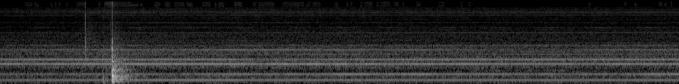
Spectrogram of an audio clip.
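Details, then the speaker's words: GPNI 2.2 kW 220 V spindle on a Fuling DZB300 inverter, set to 24,000 rpm: smooth steady high whine, even pitch, no wobble, knock or grind; normal running. "Ini di angka 24.000, selancar ini, kan?"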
